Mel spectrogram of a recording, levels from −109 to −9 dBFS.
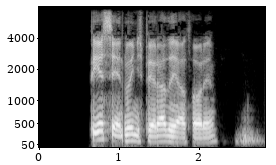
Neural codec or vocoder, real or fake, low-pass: none; real; 7.2 kHz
